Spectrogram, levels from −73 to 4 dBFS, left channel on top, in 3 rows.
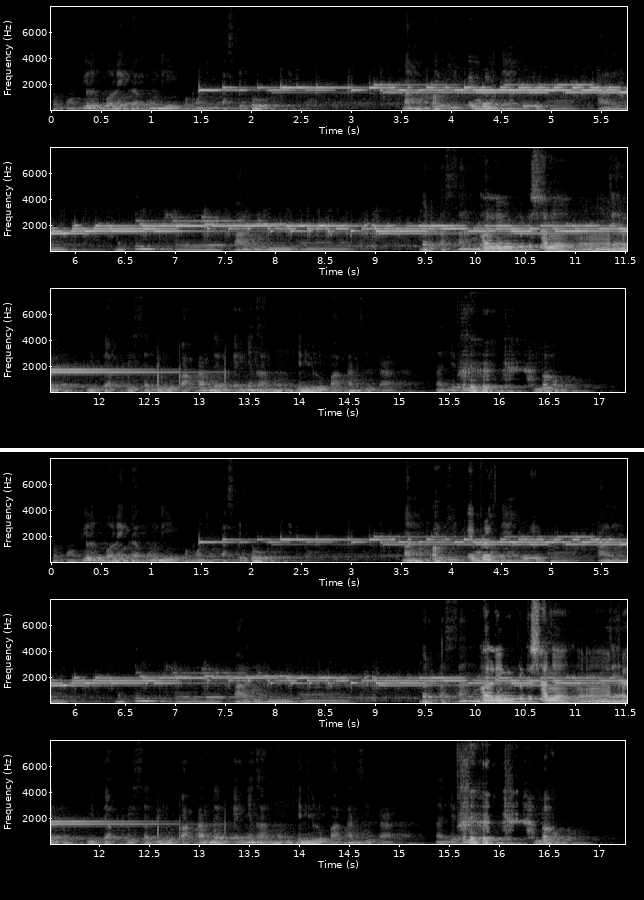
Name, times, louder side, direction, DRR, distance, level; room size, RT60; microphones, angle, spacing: voice 1, 0.1-2.2 2.5-2.7 3.5-5.9 6.4-8.8 9.4-10.3 11.1-11.6 11.9-14.9 15.4-15.7 16.3-16.7, equal, 10° right, 5 dB, 5.6 m, -32 dB
sound 1, 1.4-13.3, left 4 dB, 20° left, 1.3 m, -28 dB
voice 2, 3.8-4.5 4.7-4.9 10.0-11.4 15.6-16.6, right 2 dB, 75° right, 10 dB, 1.8 m, -24 dB
30.0 x 24.5 x 7.9 m, 1.1 s
head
